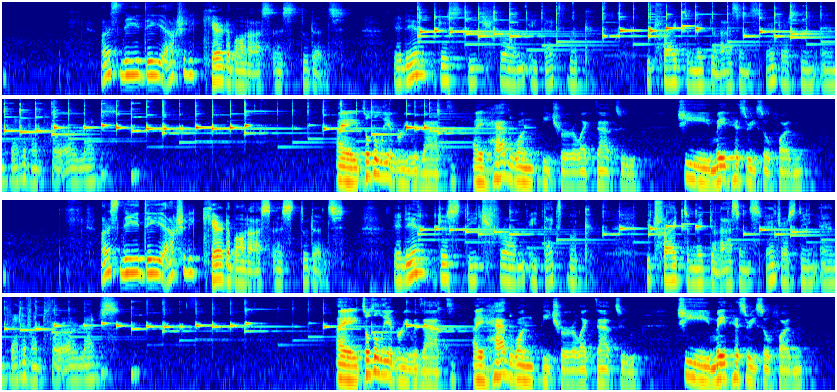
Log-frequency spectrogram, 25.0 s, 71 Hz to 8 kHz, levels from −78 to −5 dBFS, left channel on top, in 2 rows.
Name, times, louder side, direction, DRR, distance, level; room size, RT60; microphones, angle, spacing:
voice 1, 1.0-5.1 5.4-8.9 9.2-9.5 9.8-14.3, right 4 dB, 80° right, 0.9 m, -33 dB
sound 1, 6.2-20.4, left 5 dB, 55° left, 0.6 m, -32 dB
voice 2, 17.5-19.3 19.5-22.0 22.6-24.5, right 2 dB, 30° right, 0.6 m, -28 dB
15.5 x 7.7 x 8.7 m
head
